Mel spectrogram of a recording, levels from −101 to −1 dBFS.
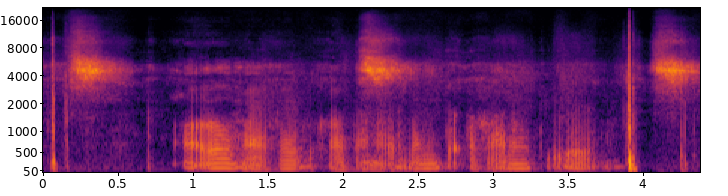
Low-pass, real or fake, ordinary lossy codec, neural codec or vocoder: none; fake; none; codec, 44.1 kHz, 7.8 kbps, Pupu-Codec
